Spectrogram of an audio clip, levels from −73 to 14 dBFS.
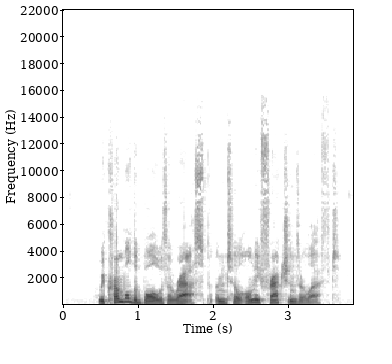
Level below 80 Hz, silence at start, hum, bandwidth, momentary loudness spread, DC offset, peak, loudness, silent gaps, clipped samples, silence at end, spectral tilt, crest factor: -56 dBFS; 0.45 s; none; 14.5 kHz; 11 LU; under 0.1%; 0 dBFS; -17 LUFS; none; under 0.1%; 0.25 s; -6.5 dB/octave; 18 dB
